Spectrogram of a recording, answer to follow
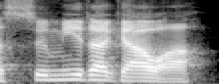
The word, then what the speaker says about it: Sumidagawa: pretty yeah sum River uh sumidagawa is how that's pronounced so that was really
